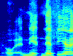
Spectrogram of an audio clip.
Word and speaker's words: Nithya: Nithya, is that how you say it?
